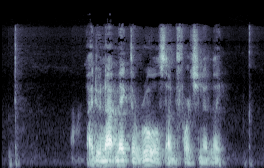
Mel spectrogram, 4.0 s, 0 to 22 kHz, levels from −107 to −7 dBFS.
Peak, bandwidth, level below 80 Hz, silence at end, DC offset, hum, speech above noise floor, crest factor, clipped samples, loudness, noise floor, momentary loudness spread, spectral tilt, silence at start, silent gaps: -2 dBFS; 12.5 kHz; -60 dBFS; 0.65 s; under 0.1%; none; 52 dB; 22 dB; under 0.1%; -21 LUFS; -72 dBFS; 13 LU; -4.5 dB/octave; 0.2 s; none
